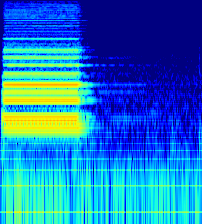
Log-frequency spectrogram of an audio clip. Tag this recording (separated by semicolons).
horns; car-honking; car; horn; honk; beeping; beep; honking; road; car-horn; cars; traffic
